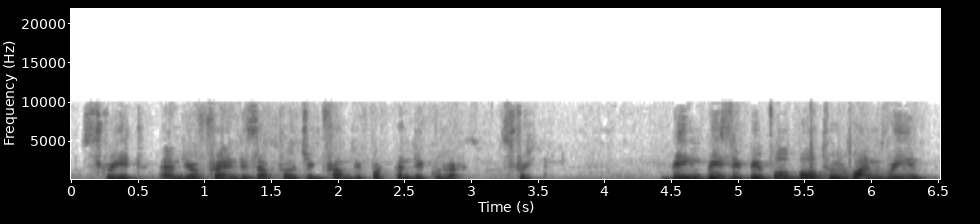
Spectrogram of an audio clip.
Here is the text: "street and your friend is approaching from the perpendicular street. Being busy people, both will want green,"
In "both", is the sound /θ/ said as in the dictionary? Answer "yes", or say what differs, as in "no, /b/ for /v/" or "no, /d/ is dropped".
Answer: no, /t/ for /θ/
